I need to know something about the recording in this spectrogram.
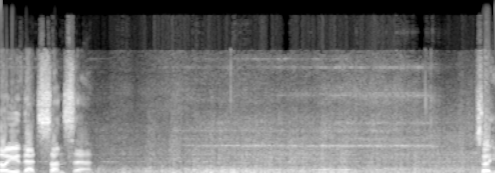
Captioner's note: sound of nearby train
